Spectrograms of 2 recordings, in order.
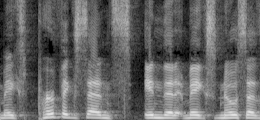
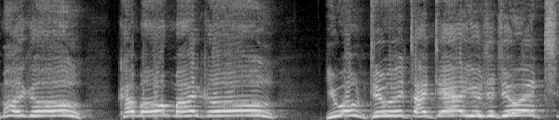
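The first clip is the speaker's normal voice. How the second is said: put-on shrill screaming, very high and drawn out; 10 semitones higher than usual. Retelling the scene where Loomis screams into the woods: imitating Loomis screaming. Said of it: "screaming into the woods".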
